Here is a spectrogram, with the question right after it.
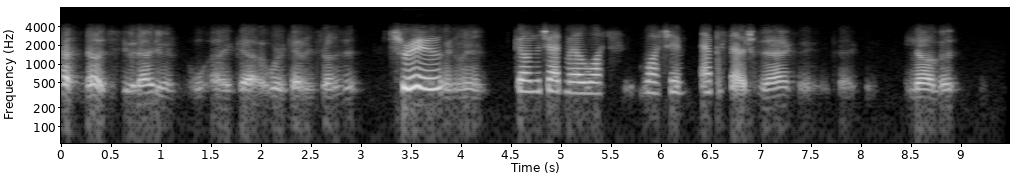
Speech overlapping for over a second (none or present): none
